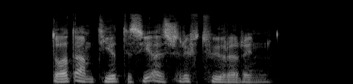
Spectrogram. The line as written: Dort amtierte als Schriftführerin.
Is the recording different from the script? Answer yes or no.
yes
